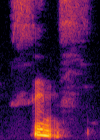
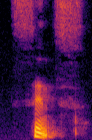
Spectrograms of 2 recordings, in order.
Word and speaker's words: since: de céntimo, centimeter, centímetro, since, desde. Todas estas palabras tienen una C y E, entonces la C se pronuncia como una S. Cent, centimeter, since.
